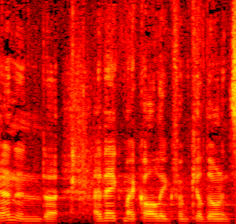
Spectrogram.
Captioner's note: speaking French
